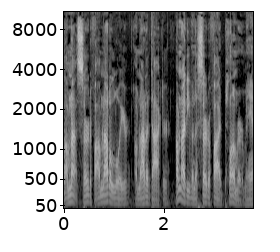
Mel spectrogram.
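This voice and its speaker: The background stays quiet as a man speaks, his pitch varying in an ordinary way. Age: 40s. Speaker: real estate investor and coach. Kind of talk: casual chat. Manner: animated.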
